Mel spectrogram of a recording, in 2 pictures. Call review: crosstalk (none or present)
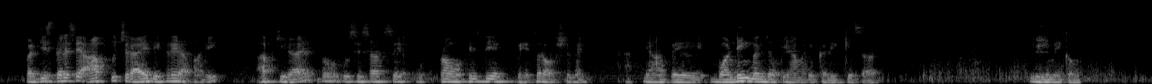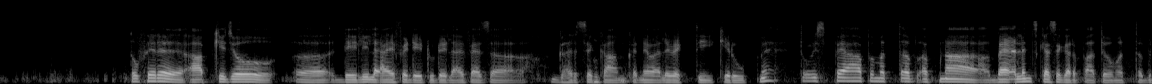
none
